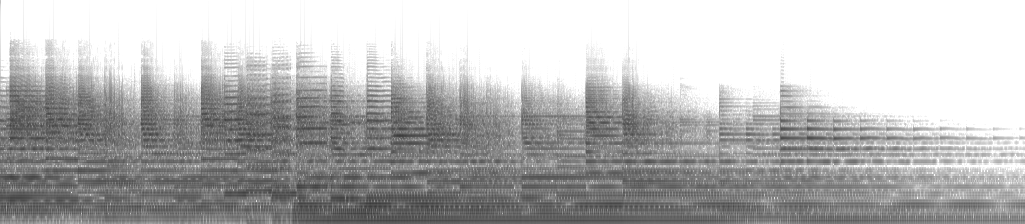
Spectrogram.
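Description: Instrumental music: repeated plucked notes through effects, about two a second, over a sustained low tone, growing quieter in the last few seconds.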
